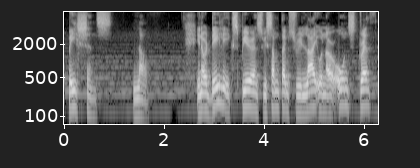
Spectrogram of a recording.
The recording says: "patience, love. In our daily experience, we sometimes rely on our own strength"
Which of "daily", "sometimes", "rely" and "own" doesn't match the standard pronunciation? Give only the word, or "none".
sometimes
